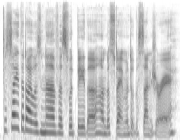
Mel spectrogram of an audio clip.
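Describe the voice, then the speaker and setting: A woman's voice: mid-range voice, big pitch swings, brisk, clean tone, no room sound, close to an everyday voice. A woman playing a confident mafia boss girlfriend in an intimate romantic audio roleplay, talking tough but tenderly with affectionate slang. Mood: fond, reflective. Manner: affectionate tough talk with slangy pet names.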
